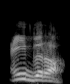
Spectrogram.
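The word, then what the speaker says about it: عبرة: Karena salah pengucapannya hal indakum ibrah, salah dari ain ke hamzah, dikeluarin tuh jarumnya.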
